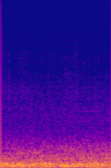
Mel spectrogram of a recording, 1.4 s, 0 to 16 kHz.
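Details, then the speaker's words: Audi TT Mk1 after repair, driving at village speed limit: deep even rumble with no turbo rattle or whine; earlier noise blamed on turbo bearing was actually an air leak, now fixed. "there's no rattle from the turbo there's no wine from the turbo"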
